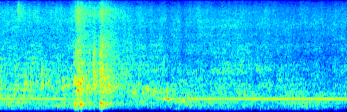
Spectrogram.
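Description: A dust collector hums and roars steadily.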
